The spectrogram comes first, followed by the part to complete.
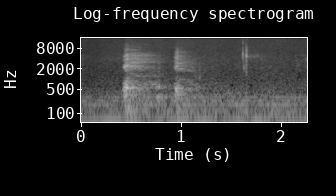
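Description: A person coughing twice in quick succession, about half a second in.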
